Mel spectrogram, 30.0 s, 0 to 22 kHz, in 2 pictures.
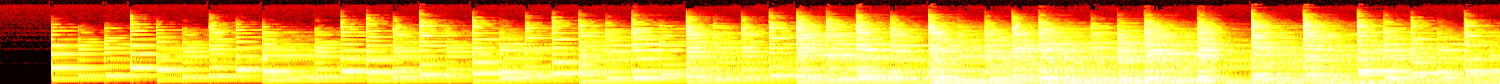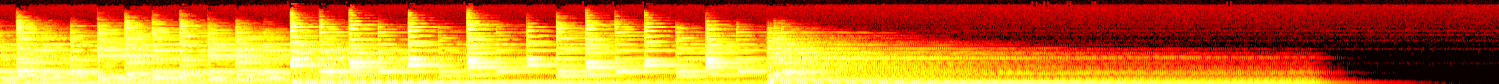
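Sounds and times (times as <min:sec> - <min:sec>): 
rock piano on a synthesizer expansion board: 0:00.5 - 0:28.2.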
